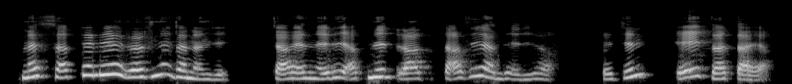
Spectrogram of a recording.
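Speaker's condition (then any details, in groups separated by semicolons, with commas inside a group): Muscular dystrophy; wheelchair user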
